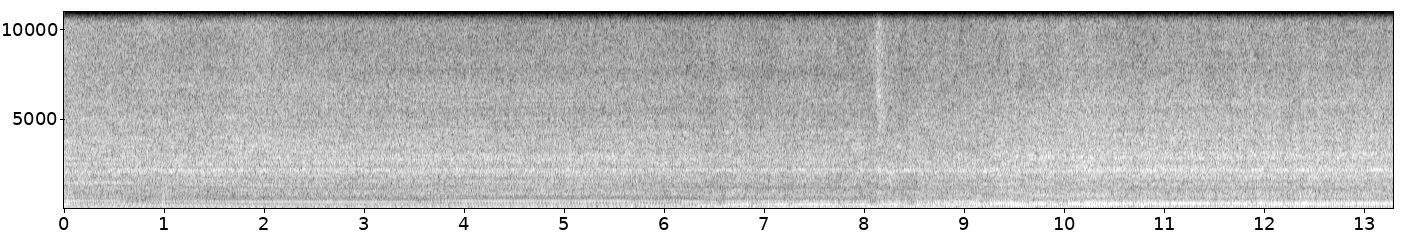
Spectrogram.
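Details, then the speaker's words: Car with a misfire being tuned, out of gear and self-learning a new tune: idle sits fairly steady at first, then surges up and down instead of settling; hunting idle on that tune, cause not confirmed. "holds okay for a while, then it starts hunting. All right, we'll try another tune."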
